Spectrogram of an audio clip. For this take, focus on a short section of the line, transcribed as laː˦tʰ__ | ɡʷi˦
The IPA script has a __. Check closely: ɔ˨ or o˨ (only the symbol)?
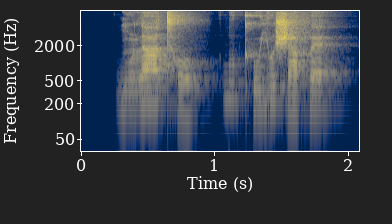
o˨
